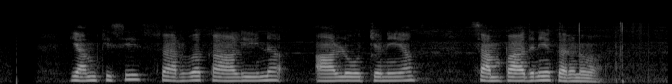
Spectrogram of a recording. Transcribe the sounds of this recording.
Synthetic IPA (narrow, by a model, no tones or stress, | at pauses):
jamkisisarʋəkaːliːnə | aːloːt͡ʃənejak | sampaːd̪ənəjəkəɾənəʋa̰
